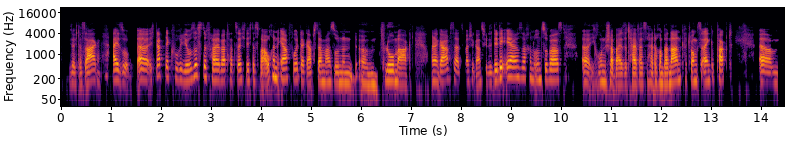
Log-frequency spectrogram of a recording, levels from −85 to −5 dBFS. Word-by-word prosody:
wie - - -24
soll 155 - -5
ich 150 - -11
das 150 0 -11
sagen? 155 +1 +4 0.2
Also, 175 -2 +1
äh, 185 -1 +5
ich - - -12
glaube, 245 +1 +3
der 220 - -2
kurioseste 195 +5 -3
Fall 180 -4 +2
war 175 0 +4
tatsächlich, 175 0 -5
das 170 0 -11
war - - +4
auch - - 0
in 225 -2 +1
Erfurt, 195 -1 +1
da 170 - 0
gab's 145 0 -1
da 160 - +2
mal 160 0 -3
so 155 -1 -5
'nen, 155 -2 -7
ähm, 140 -3 -6
Flohmarkt, 160 -5 +1 0.3
und - - -32
dann 170 -1 +2
gab's 170 +4 +3
da 160 - -2
zum - - -31
Beispiel 165 0 -8
ganz 140 +3 -4
viele 150 - -12
DDR-Sachen 215 +1 +1
und 185 +1 -7
so 180 -1 -5
was, 180 0 +3 0.4
äh, 160 -2 +1
ironischerweise 145 -3 -1
teilweise 145 +3 -1
halt 150 - -4
auch - - -10
in 155 - 0
Bananenkartons 165 +3 +2
eingepackt. 165 +1 +2 0.5
Ähm. 155 -2 +3
170 Hz, 200 wpm, -25 LUFS, 155-185 Hz, 0.5 s, äh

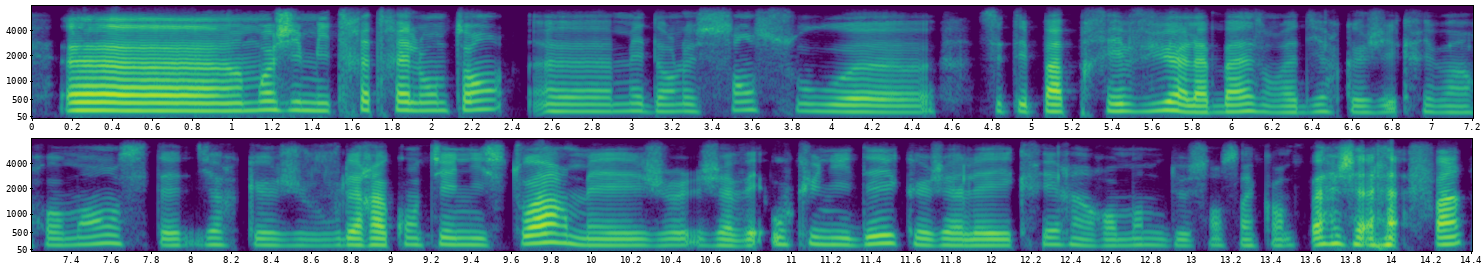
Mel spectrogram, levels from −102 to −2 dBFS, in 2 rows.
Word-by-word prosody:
Heu, 205 -1 +8
moi, 230 +2 -1
j'ai 220 0 +1
mis 205 -1 -5
très, 230 - -4
très 220 0 0
longtemps. 220 +3 -3 0.2
Heu, 185 0 -6
mais 195 0 -9
dans 185 0 -8
le 190 0 -10
sens 225 +4 -10
où, 190 -2 -9
heu, 170 -1 -3 0.2
c'était 185 -1 -9
pas 185 -1 +3
prévu 195 +3 -4
à 200 -4 +4
la 165 0 +2
base 180 +2 -2
on - - -12
va 165 0 -7
dire 180 +2 -13
que 165 -1 -10
j'écrive 165 +1 -13
un 165 0 -10
roman. 185 +6 -8
C'est-à-dire 175 -1 -10
que 170 -1 -8
je 160 0 -13
voulais 165 +3 -4
raconter 180 +1 -2
une 180 0 -5
histoire 220 +7 +4
mais 165 -2 -4
je 165 +1 -8
j'avais 160 -1 -6
aucune 185 0 -7
idée 195 +5 -1
que 175 -4 -7
j'allais 160 -1 -3
écrire 185 +3 -10
un 165 - -9
roman 160 +2 -11
de 170 -1 -14
250 160 +1 -12
pages 195 +2 +1
à 175 - +3
la 185 +2 +3
fin. 190 +2 +3
180 Hz, 210 wpm, -23 LUFS, 165-200 Hz, 0.2 s, Heu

